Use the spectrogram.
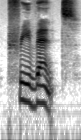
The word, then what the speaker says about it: prevent: I don't say prevent we don't need to be that clear on pre again we need to learn how to relax pre becomes pro we change that long e to a schwa or a short u it's the most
